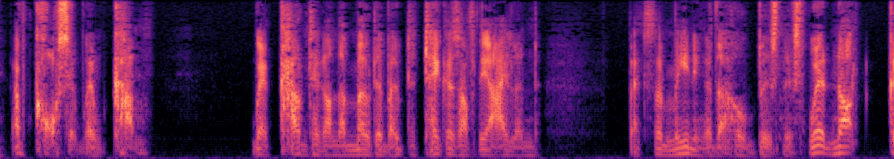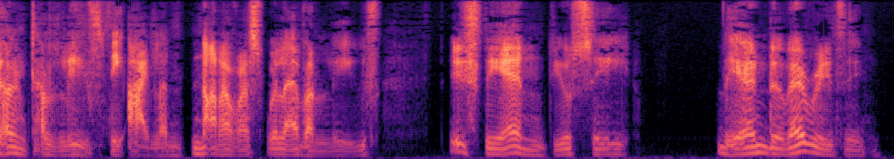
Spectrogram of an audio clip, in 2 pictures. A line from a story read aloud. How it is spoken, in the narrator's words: General MacArthur said sharply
